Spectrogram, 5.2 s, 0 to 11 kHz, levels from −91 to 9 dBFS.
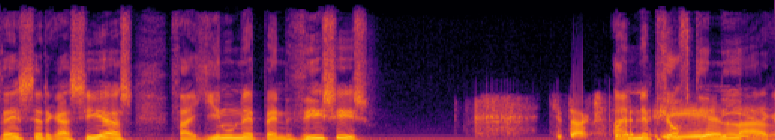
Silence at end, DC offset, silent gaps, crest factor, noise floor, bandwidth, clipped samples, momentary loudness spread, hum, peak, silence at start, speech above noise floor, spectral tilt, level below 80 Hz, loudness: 0 s; under 0.1%; none; 12 dB; -46 dBFS; 10.5 kHz; under 0.1%; 16 LU; 50 Hz at -35 dBFS; -2 dBFS; 0 s; 33 dB; -6 dB/octave; -42 dBFS; -13 LUFS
